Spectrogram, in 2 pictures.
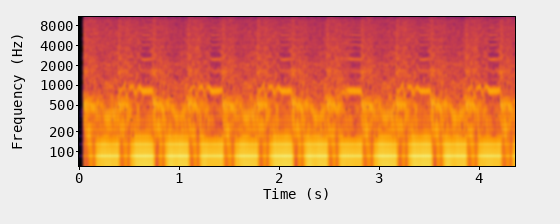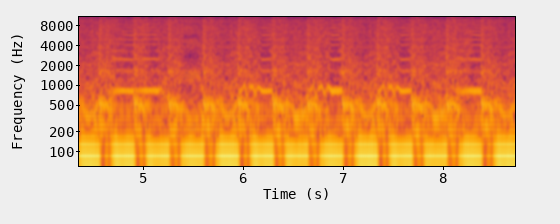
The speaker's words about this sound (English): Does your drum machine sound like this? You need it to sound like this.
